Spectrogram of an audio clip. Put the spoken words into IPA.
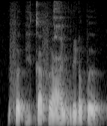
fɜʔe̤kafɜ ʕiriɽɤpə

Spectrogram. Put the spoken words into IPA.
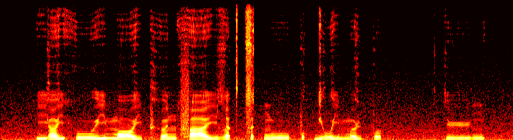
jɐ˧jhuː˨˥j mɔː˨˩jpʰɵ˧nfaː˨˧j lɐ˥k̚t͡sɐ˥k̚muː˨pʊ˥k̚ juː˨˥jmɵ˨ɥpʊ˨˥k̚ | t̪yː˨˩ŋ

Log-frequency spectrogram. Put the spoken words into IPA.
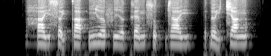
ha˨˩jsə̰˧˨jt̪a˨˩k̚ ɲɨ˧ə̯fi˨˩ə̯kɛ˨˦m su˨˩p̚za˧j | ɗə˧˩jt͡ɕa˧ŋ

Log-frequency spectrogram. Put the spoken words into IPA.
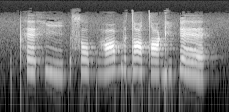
pʰɛxi | sɔbʱɑ bədatˤaɡi ɠɛ

